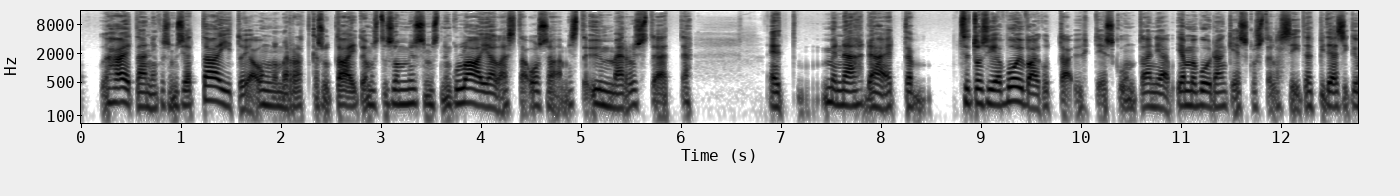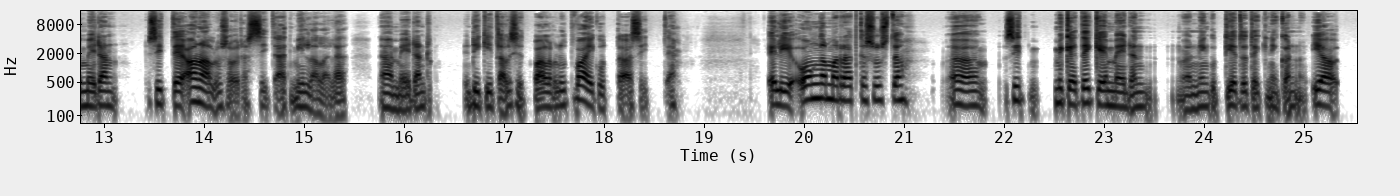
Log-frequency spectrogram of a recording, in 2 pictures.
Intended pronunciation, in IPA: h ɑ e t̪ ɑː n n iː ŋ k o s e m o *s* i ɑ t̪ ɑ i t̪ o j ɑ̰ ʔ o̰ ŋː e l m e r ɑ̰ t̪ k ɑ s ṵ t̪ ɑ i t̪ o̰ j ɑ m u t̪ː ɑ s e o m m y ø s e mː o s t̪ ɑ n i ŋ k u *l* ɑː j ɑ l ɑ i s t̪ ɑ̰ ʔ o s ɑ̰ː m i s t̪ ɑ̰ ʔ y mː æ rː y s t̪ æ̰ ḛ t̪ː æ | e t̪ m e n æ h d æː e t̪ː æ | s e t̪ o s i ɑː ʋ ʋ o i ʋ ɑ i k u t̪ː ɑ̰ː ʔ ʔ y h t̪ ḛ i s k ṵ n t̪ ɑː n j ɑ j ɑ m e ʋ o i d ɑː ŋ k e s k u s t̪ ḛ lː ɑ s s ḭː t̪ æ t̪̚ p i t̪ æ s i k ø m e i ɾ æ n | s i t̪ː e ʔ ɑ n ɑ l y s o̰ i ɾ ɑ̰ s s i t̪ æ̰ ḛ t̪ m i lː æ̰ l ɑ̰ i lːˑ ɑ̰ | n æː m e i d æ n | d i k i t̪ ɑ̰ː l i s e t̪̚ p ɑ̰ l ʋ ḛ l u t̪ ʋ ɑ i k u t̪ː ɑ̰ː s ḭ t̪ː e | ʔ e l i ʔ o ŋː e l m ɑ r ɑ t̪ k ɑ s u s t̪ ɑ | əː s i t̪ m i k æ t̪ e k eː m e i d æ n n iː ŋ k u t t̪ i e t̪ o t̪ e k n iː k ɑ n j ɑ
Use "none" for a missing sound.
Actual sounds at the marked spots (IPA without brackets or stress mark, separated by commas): s, l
